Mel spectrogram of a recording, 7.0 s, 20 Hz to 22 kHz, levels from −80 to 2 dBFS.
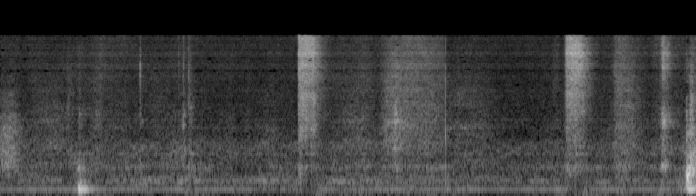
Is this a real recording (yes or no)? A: no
